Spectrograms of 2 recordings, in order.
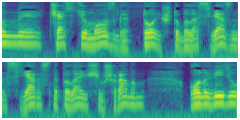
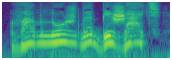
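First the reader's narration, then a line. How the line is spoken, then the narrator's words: Whisper. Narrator (Russian): прошептала профессор МакГонагал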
